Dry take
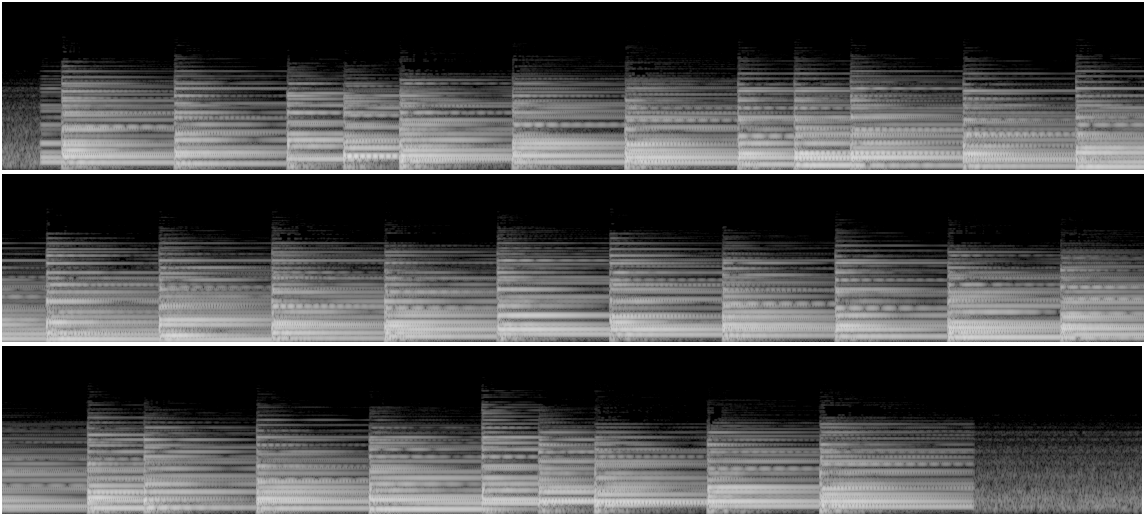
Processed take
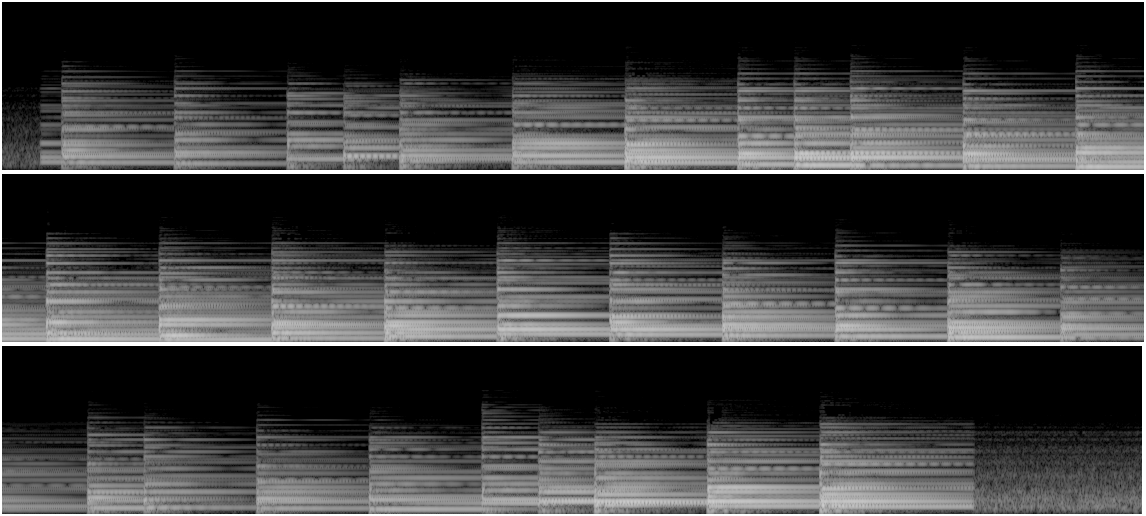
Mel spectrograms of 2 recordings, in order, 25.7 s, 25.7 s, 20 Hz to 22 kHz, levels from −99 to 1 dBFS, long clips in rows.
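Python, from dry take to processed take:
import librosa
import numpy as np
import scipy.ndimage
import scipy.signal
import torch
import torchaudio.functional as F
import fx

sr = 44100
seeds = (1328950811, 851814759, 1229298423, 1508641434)

y = fx.gain(x, sr, db=fx.line((3.57, -15.5), (4.28, -6.5), (16.1, -6.5), (16.69, -14.0), (20.58, -14.0), (21.88, -4.0)))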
